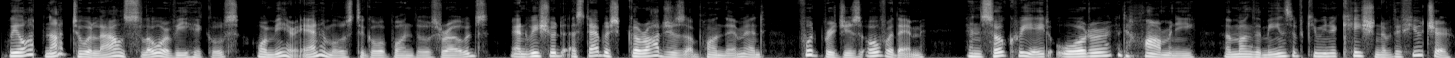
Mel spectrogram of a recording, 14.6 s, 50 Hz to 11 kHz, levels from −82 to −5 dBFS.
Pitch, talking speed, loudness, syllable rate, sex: 150 Hz, 170 wpm, -19 LUFS, 5.3 syllables/s, male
